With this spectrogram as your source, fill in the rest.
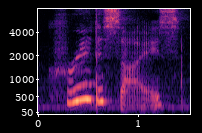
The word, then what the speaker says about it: criticize: one note about pronunciation criticize as the infinitive has three syllables but remember because it's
